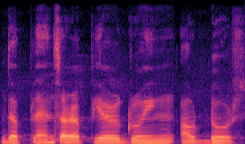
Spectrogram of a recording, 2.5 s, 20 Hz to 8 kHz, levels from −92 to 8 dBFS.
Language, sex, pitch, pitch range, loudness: English, male, 120 Hz, 110-125 Hz, -17 LUFS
